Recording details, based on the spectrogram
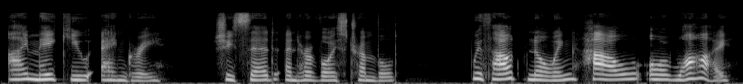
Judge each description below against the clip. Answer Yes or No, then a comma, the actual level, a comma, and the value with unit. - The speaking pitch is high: Yes, high, 210 Hz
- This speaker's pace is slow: Yes, slow, 120 wpm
